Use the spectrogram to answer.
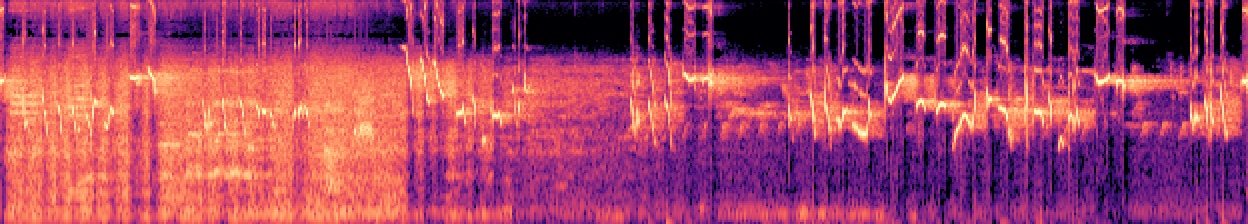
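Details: Caged navy oriental magpie-robin singing before a bath; opening seconds blurred by a burst of broad rushing noise, then crisp repeated whistles, clicks and rising chirps resume, fairly continuous to the end.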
